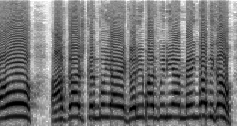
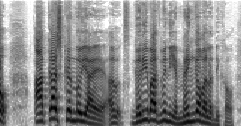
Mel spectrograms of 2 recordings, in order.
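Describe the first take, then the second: First: Mock rich customer yelling for the costliest laptop; hammed-up grand boast. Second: Mock-grand boast at the shop counter; showy boast. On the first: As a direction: bellow it like an over-the-top rich man. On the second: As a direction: stretch it out like a rich man showing off. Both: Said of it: "मैंने बोला".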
